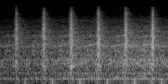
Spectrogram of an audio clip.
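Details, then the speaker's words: Old Honda 4-stroke generator rescued from trash, engine pulled over slowly by hand before fixing spark; even hiss-and-gulp about every quarter second, normal intake suction on each pull. "Now, well, we got the 4-stroke engine, so it goes suck, squeeze, bang, spit."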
